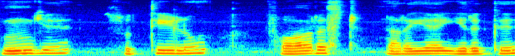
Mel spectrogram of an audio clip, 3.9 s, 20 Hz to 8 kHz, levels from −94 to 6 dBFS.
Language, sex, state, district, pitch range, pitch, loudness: Tamil, male, Tamil Nadu, Nilgiris, 145-170 Hz, 155 Hz, -17 LUFS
